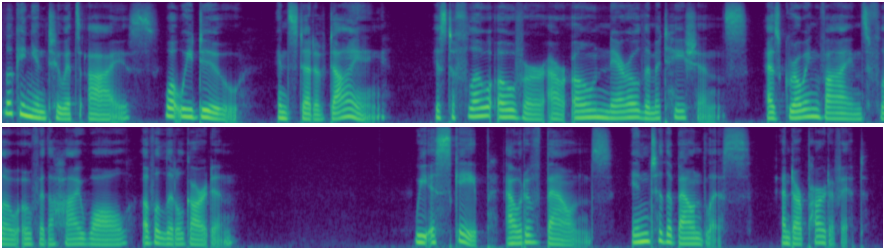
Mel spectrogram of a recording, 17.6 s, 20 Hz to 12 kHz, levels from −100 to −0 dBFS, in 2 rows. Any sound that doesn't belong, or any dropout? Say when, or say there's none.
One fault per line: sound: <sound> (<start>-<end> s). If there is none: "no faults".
no faults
